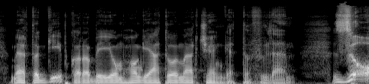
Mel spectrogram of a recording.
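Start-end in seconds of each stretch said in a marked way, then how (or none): 3.3-3.6 loud, high shout of a name; urgent call. A narrator's reading. Soldier rousing the silent gunner, urgent shout. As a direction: call out to jolt someone into action. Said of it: "próbáltam kiugrasztani".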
